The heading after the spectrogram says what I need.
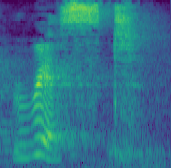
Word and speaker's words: wrist: So, in words like wrist or write or wrong.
